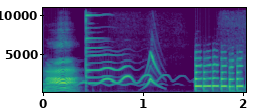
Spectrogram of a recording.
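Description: Cartoon comedy sound effect: a wobbling, warbling boing-like tone about a second long, with a quick swoop up and down in pitch partway through. A short steady buzzy tone follows near the end.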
